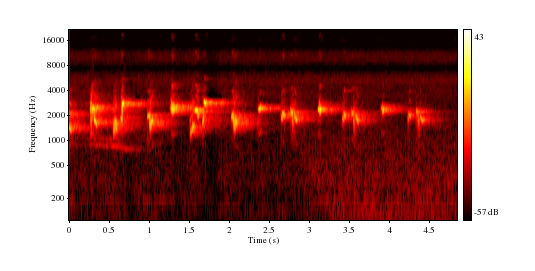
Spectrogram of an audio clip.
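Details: Rapid chattering song of a yellow-vented bulbul, meant to provoke and anger rival birds: rolling, liquid two-note slurs pour out in a steady stream, fading toward the end with soft low noise.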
